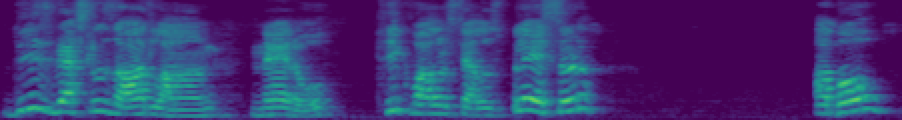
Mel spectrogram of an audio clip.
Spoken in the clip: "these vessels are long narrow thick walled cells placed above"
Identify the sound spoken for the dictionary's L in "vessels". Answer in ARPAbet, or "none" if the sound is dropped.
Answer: L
